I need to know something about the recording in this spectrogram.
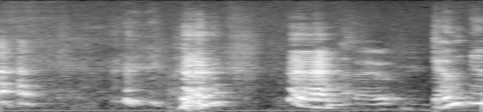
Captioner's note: awkward chuckle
